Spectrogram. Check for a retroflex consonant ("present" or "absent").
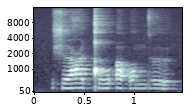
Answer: absent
